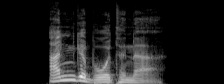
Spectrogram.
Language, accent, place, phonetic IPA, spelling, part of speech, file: German, Germany, Berlin, [ˈanɡəˌboːtənɐ], angebotener, adjective, De-angebotener.ogg
- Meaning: inflection of angeboten: 1. strong/mixed nominative masculine singular 2. strong genitive/dative feminine singular 3. strong genitive plural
